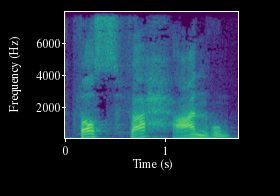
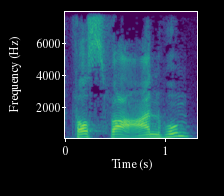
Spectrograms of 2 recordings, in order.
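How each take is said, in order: First: The first word ends in a clear ha sound. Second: The first word ends in an ayn sound. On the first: The speaker calls it right. "اسمع كده، فاصفح عنهم، ده الصح" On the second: The speaker calls it wrong. "انا كده ابدلت الحق بعين على طول"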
